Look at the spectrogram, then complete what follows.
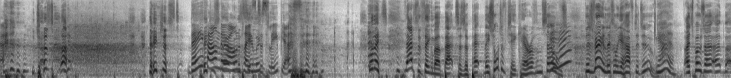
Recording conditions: live audience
